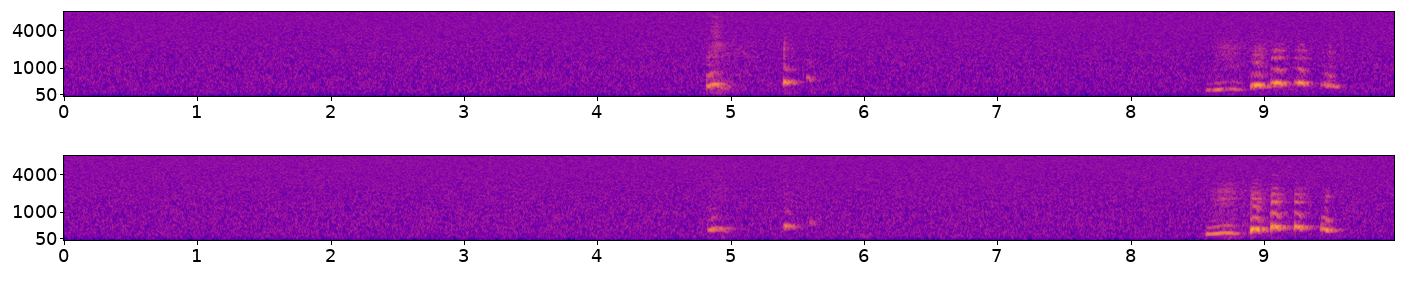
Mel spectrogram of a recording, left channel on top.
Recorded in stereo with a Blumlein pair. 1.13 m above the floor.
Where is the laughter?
50° left, 2 m; by 9.6 s 35° right, 3 m.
